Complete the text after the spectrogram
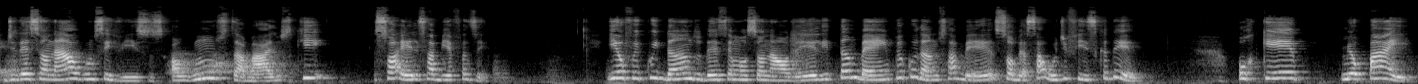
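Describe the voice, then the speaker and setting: Expressive Brazilian woman telling her story. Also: fairly high pitch, a little hiss or hum. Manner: expressive, emphatic, with rhetorical questions and asides. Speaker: vlogger sharing her caregiving experience. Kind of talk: casual personal storytelling to camera.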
